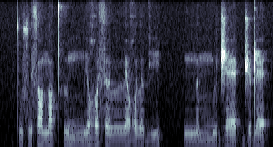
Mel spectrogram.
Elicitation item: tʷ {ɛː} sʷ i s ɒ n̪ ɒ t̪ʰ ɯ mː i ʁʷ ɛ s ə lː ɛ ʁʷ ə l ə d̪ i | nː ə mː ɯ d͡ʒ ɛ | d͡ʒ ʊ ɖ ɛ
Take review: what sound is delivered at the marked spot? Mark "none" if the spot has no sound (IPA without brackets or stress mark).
ɛ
